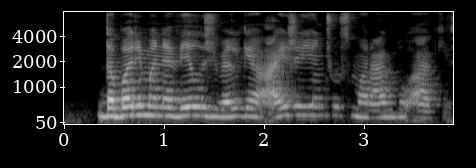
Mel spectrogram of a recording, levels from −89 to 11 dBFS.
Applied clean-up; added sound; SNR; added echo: none; none; none; none.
